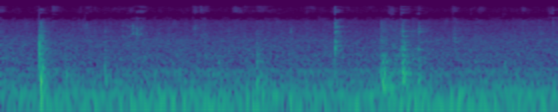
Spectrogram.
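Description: Metal spoon and fork clinking and scraping against a glass plate while eating, a few sharp clicks, the loudest about half a second in and a small cluster near the end, over a steady low hum.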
